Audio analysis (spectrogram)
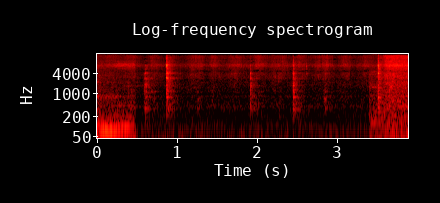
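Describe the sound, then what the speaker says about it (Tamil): Biryani masala being sautéed in a pot, with a spoon scraping and stirring in several distinct strokes over a soft sizzle, close and fairly quiet. "நம்ம நல்லா வதக்கிட்டே இருக்கணும்"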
